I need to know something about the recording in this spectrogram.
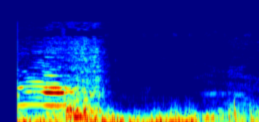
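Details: A lion from a bachelor group of three defends territory at Simba Kopjes in the Serengeti with a brief, harmonic, rasping roar, followed by a low rumble.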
